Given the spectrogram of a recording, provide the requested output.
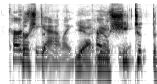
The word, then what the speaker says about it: Kirstie Alley: Kirstie Alley.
